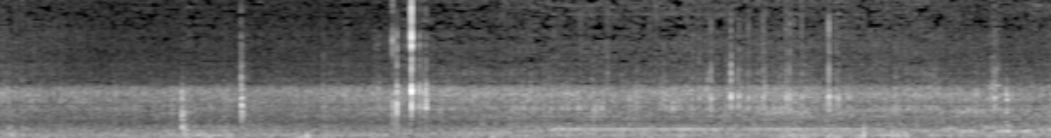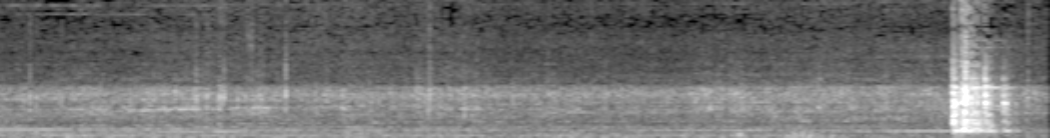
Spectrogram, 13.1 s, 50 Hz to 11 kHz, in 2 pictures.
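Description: Still RX20-20PL electric forklift's hydraulic lift running as its triplex mast extends: a steady whine comes in a few seconds in, dips briefly midway, and stops shortly before the end, over a steady machine hum.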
